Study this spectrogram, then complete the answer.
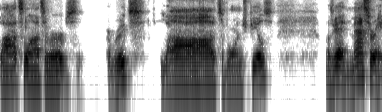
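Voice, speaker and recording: Over a silent background in a very clean recording, a man talks with lively intonation. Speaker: distiller. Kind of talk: lecture. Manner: fast.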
